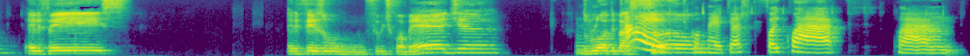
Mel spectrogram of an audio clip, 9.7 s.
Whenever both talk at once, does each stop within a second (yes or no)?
no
